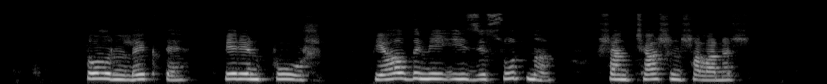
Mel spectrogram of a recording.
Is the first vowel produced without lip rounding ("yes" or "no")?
no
